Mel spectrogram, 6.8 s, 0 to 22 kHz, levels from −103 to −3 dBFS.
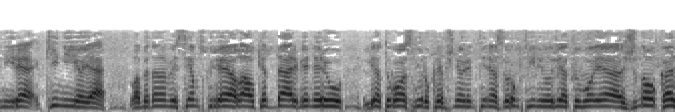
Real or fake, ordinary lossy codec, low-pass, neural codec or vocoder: fake; MP3, 32 kbps; 7.2 kHz; codec, 16 kHz, 16 kbps, FunCodec, trained on LibriTTS, 50 frames a second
